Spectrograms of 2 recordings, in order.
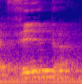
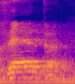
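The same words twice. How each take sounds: First: The first vowel is closed. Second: The first vowel is open. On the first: The speaker calls it right. "é Veda" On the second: The speaker calls it wrong. "outro erro comum que as pessoas costumam cometer é falar Veda aberto"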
